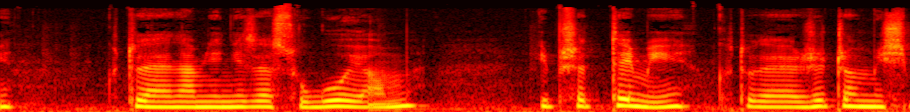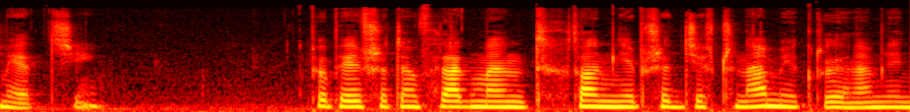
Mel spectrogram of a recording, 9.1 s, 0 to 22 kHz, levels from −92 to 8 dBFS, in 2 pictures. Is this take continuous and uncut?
yes; 0 cuts

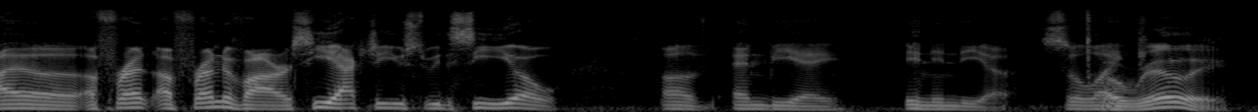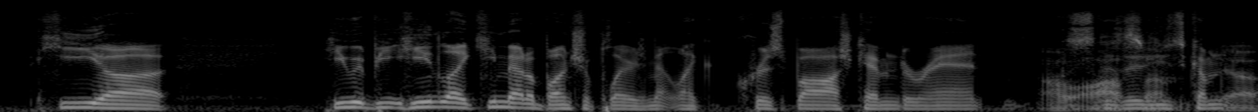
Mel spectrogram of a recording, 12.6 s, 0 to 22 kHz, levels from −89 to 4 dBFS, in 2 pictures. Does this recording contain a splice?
no; 0 cuts

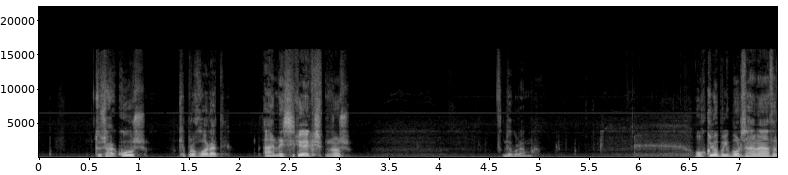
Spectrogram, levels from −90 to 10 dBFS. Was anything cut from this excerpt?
yes; 4 cuts; at 1.2 s, 2.1 s, 2.5 s, 4.7 s

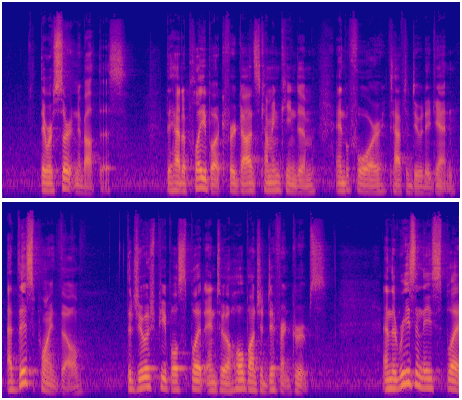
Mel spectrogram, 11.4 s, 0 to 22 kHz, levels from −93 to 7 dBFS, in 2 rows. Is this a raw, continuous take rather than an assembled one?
no; 3 cuts; at 4.3 s, 4.8 s, 5.7 s

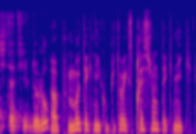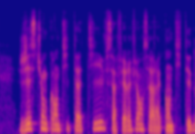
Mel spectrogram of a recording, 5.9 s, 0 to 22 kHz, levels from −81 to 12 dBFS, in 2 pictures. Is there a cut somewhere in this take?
no; 0 cuts

